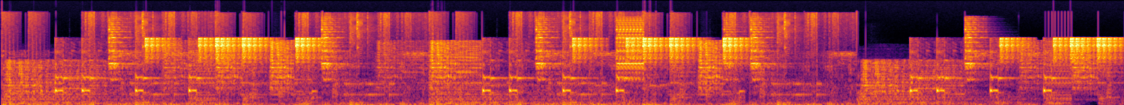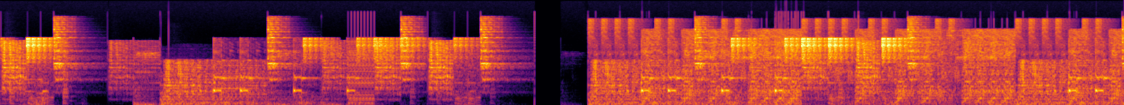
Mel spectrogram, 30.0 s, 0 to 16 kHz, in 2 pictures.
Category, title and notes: Music > Multiple instruments
Demo Track #3037 (Industraumatic)
Soundtrack, Games, Underground, Noise, Ambient, Cyberpunk, Industrial, Horror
